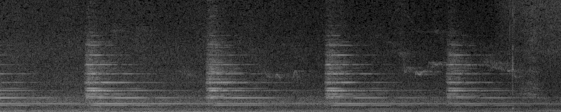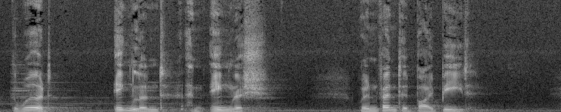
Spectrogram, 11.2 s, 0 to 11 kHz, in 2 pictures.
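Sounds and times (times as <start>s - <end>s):
church bell tolling: 0.0s - 6.7s
speech: 5.7s - 8.3s, 9.2s - 10.4s.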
